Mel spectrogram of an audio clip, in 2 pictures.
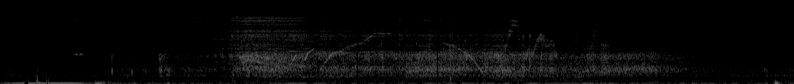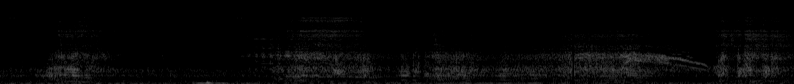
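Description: Blasters fire in quick bursts.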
